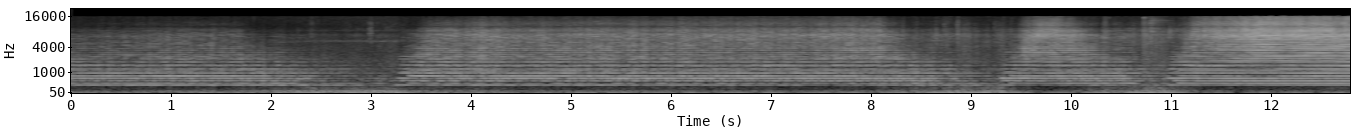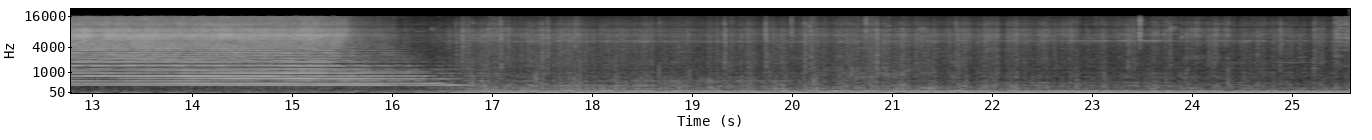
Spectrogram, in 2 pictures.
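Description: Diesel freight locomotive's multi-chime air horn blowing in long, long, short, long blasts, the grade-crossing signal, as the GE C40-8 locomotive approaches and passes, loudest as it goes by. The horn stops about 16 seconds in. After that the freight cars roll past with a steady low rumble and clickety-clack of wheels on rail joints.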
